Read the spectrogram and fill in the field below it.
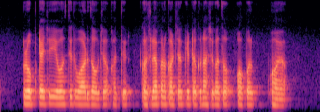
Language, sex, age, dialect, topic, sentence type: Marathi, male, 18-24, Southern Konkan, agriculture, question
